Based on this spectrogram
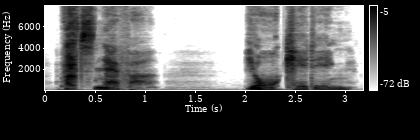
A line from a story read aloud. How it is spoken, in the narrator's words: Ron whispered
